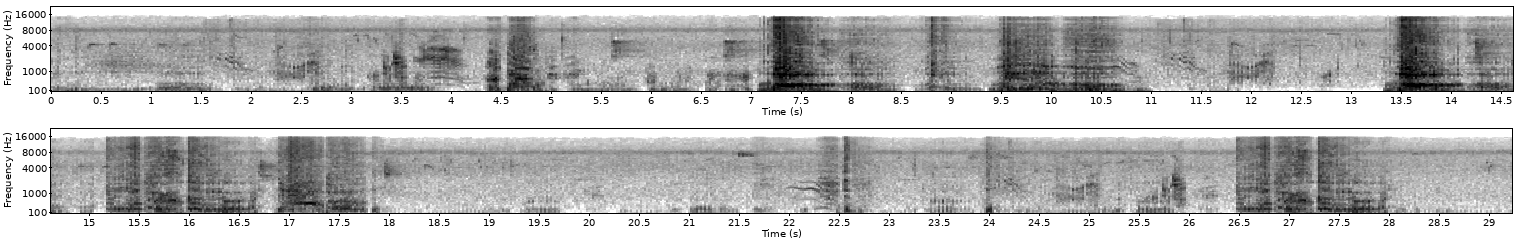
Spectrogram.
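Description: Big cats roaring: a series of separate roars and calls, the two loudest about seven and fourteen seconds in, with quieter ones between.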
